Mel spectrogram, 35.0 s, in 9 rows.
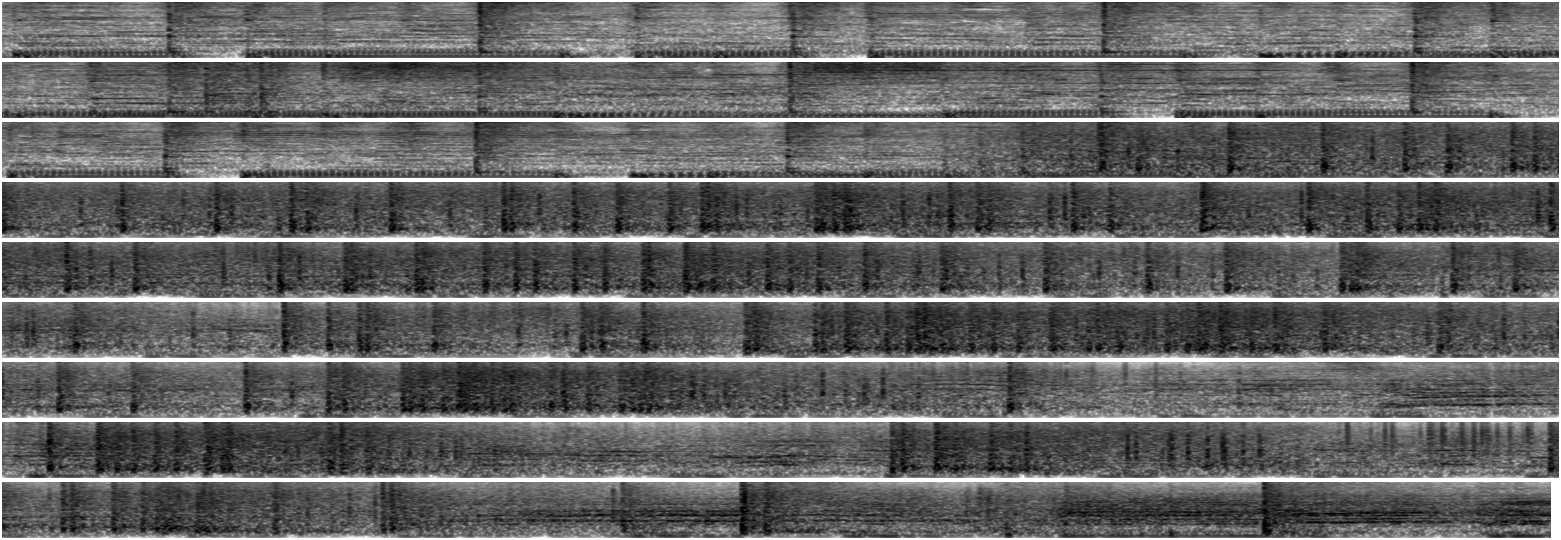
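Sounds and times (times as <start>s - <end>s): fireworks bangs and crackling: 0.0s - 35.0s
music playing: 0.0s - 35.0s.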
